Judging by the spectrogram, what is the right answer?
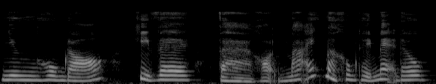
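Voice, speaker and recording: A woman narrating a children's story in a gentle, expressive storybook manner. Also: mid-range voice, measured pace.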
